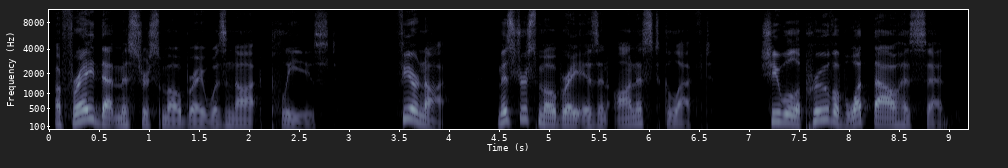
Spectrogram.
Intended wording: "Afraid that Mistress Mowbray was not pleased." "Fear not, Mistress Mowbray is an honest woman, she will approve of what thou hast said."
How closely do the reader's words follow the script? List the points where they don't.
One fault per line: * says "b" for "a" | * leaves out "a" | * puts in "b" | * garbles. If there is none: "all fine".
* says "gleft" for "woman"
